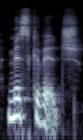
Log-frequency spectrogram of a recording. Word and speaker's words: Miscavige: So Lace says it's pronounced Miscavige.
